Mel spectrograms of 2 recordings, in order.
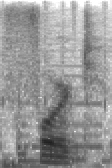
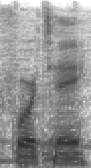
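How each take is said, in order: First: The name ends without a final vowel sound. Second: The name ends with a final vowel sound.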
